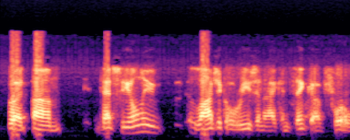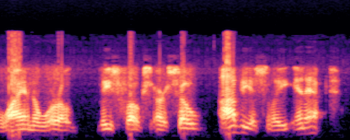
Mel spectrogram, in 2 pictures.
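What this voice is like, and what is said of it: Hoarse voice. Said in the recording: “I'm hoarse. I've been talking a lot today.”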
